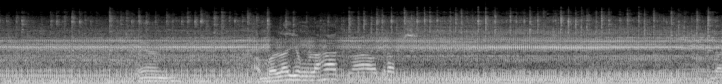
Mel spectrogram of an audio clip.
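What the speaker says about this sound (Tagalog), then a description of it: "pinainit ko lang sandali yung grass cutter at tayo ay mag-grass cutter na doon" A gas-powered brush cutter (grass cutter) engine runs steadily while warming up, with a constant close buzzing drone throughout and someone talking over it.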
